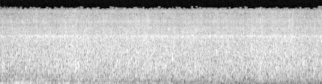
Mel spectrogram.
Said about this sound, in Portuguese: E com mais uma cascata como pano de fundo.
